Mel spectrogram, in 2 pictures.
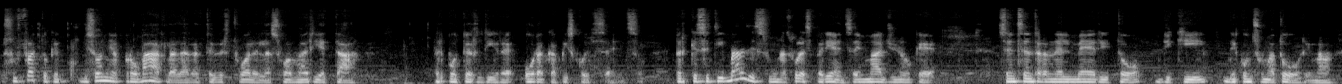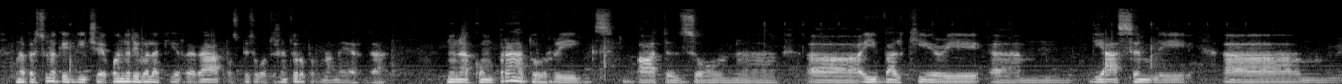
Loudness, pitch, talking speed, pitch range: -18 LUFS, 110 Hz, 145 wpm, 100-120 Hz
